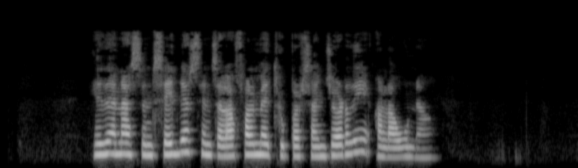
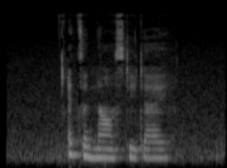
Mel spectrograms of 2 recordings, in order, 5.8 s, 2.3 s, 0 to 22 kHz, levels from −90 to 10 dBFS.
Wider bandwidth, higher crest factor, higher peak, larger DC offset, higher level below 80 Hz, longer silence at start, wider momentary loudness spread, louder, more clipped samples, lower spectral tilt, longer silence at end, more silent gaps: second, 11.5 kHz vs 16 kHz; second, 20 dB vs 26 dB; first, -6 dBFS vs -18 dBFS; neither; first, -78 dBFS vs -86 dBFS; first, 0.95 s vs 0.05 s; second, 8 LU vs 20 LU; first, -23 LUFS vs -41 LUFS; neither; about the same, -4.5 dB/octave vs -4 dB/octave; first, 1.45 s vs 0 s; neither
